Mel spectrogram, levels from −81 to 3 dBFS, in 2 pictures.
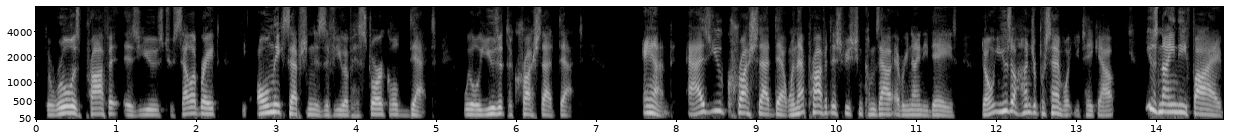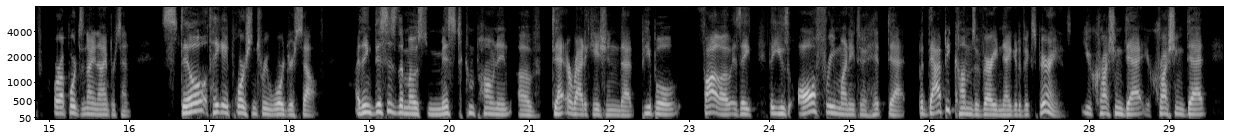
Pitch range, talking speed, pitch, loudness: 130-170 Hz, 200 wpm, 145 Hz, -25 LUFS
